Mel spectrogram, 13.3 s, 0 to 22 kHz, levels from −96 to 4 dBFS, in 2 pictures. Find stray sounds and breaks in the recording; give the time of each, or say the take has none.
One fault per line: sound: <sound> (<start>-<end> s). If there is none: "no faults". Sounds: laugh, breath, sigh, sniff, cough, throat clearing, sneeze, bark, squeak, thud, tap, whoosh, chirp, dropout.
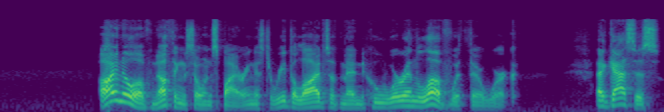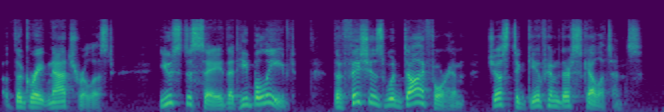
no faults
